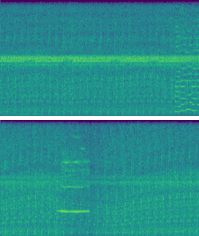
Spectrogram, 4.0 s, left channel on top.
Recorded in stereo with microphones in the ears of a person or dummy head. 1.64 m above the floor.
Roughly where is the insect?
Left.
